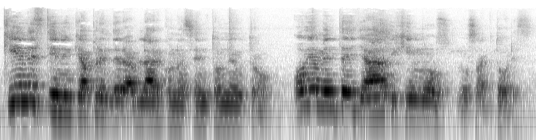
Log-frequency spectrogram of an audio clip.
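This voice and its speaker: A man with a Mexican accent, an acting teacher explaining stage diction slowly and deliberately. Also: fairly high pitch, very animated, a little mellow. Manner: slow, deliberate, carefully articulated explanation. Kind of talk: spoken lesson on stage diction. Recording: roomy, from a distance.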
